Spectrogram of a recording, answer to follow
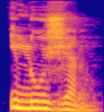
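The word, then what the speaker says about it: illusion: एलूजन, इल्यूजन, ठीक है, दोनों की प्रोनाउंसिएशन डिफरेंट है.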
